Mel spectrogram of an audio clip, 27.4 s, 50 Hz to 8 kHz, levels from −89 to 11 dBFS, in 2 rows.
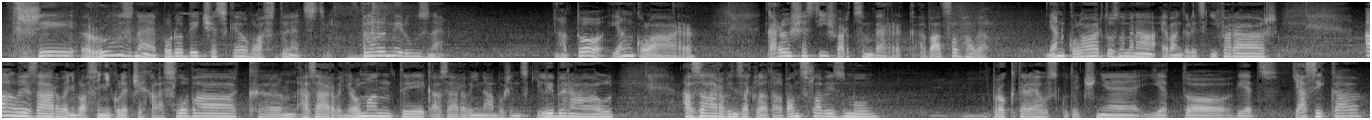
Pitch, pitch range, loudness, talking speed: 140 Hz, 115-165 Hz, -18 LUFS, 105 wpm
